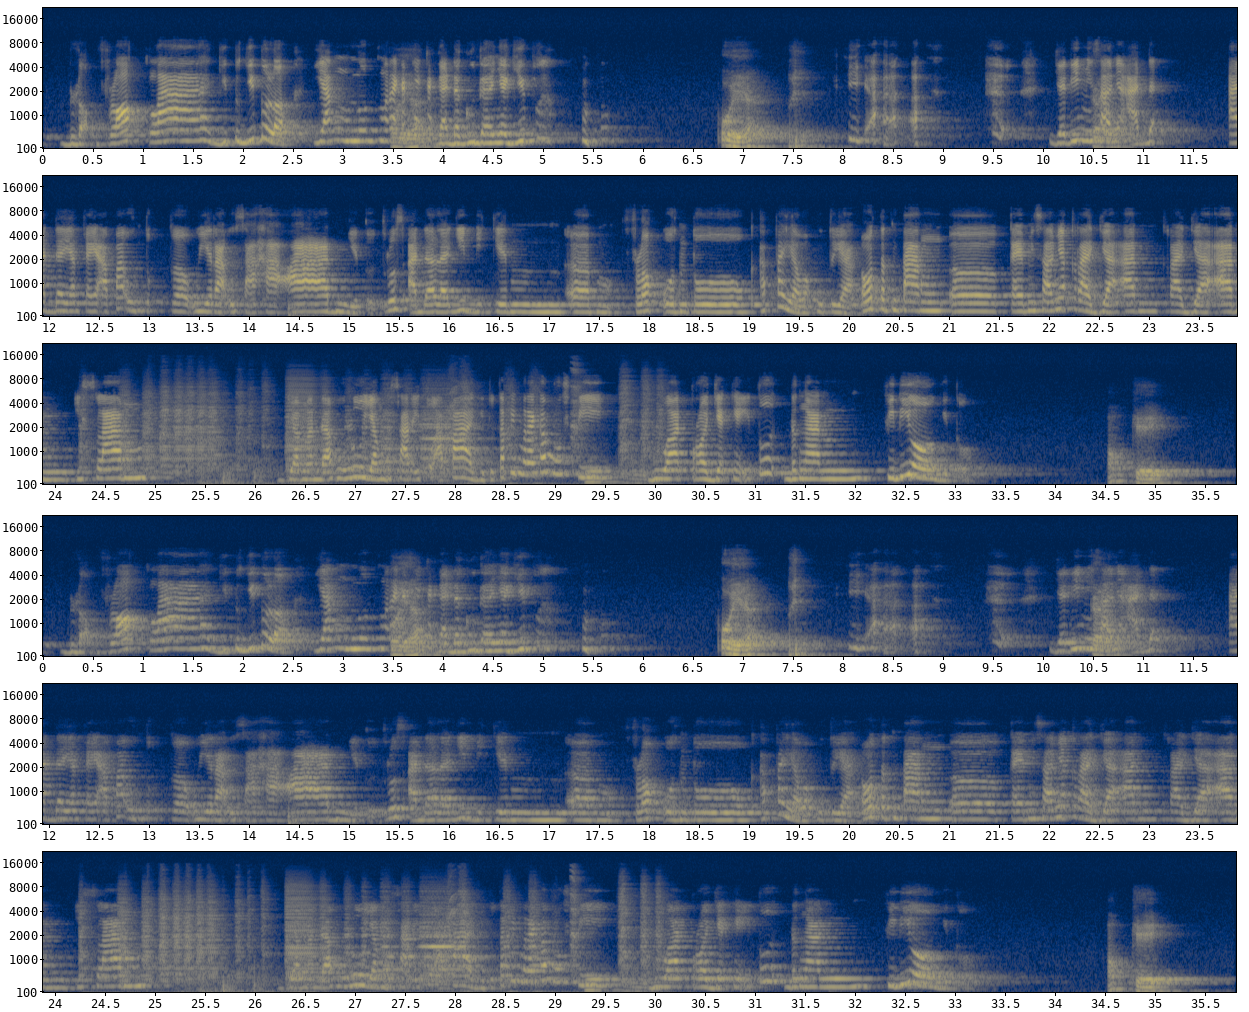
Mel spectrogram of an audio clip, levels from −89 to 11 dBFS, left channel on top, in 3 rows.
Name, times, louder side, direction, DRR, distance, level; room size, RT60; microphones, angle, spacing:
voice 1, 0.2-2.5 2.7-3.6 3.8-5.1 5.4-5.7 8.1-8.8 9.4-11.1 11.9-13.0 13.2-24.9 26.2-29.5 29.9-33.2, left 5 dB, 60° left, 10 dB, 0.3 m, -23 dB
voice 2, 3.5-3.8 6.8-7.2 7.5-7.6 10.5-10.8 25.4-25.5 29.3-29.9 34.5-35.0, right 1 dB, 25° right, 3 dB, 0.4 m, -23 dB
sound 1, 24.2-24.3 24.6-29.2 29.6-30.1, right 4 dB, 60° right, 1.1 m, -29 dB
5.8 x 2.3 x 2.5 m, 1.2 s
head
